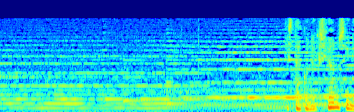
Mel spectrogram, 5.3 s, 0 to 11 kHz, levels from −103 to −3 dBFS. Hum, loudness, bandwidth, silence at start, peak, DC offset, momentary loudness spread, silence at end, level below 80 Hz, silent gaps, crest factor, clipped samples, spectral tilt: none; -38 LUFS; 6.4 kHz; 0 s; -16 dBFS; under 0.1%; 15 LU; 0 s; -66 dBFS; none; 20 dB; under 0.1%; -5 dB/octave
